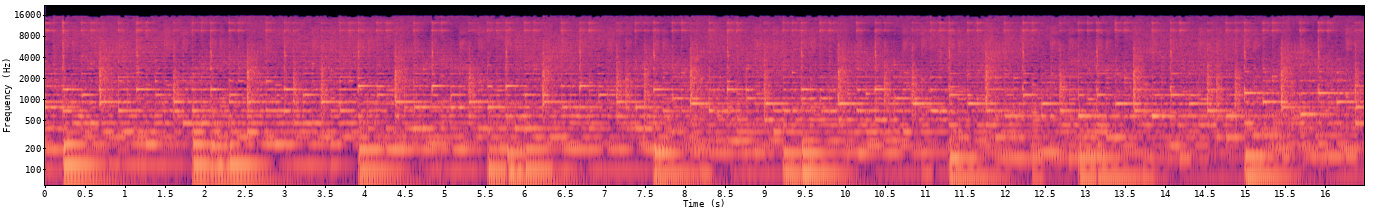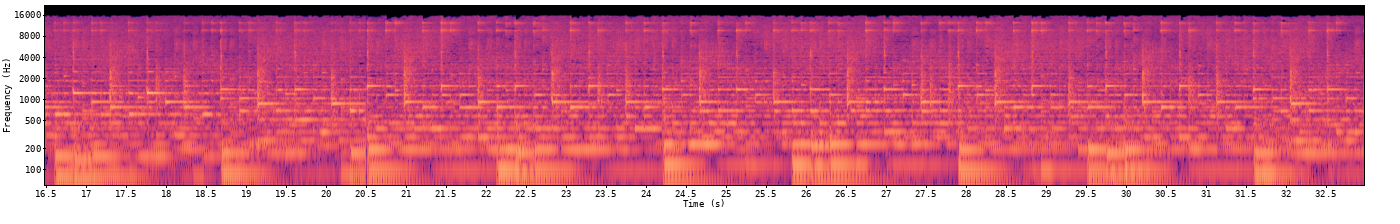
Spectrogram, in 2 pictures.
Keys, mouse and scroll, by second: 2.3-20.5 drag, 16.1-16.7 scroll up 1, 17.3 middle click, 18.0-19.1 scroll up 1, 20.2 click, 21.0 Tab, 21.4-23.1 scroll up 1, 23.1 click, 23.2 click, 24.5 alt+shift+click, 30.8 click, 31.6-32.7 scroll down 1, 32.7 click.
